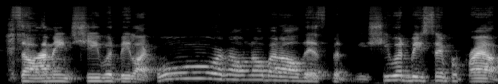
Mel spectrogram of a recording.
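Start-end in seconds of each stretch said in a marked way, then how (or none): 1.6-3.3 high, doubtful, scandalized pearl-clutching unease. Speaker acts out how an old-school woman would react watching it, imitating a scandalized woman. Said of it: "she'd be clutching her pearls".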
